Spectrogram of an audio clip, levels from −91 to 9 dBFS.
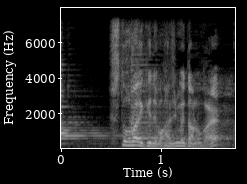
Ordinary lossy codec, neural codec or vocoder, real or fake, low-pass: none; none; real; 7.2 kHz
